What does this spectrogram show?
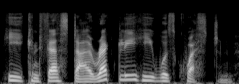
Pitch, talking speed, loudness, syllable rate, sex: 160 Hz, 150 wpm, -18 LUFS, 5.3 syllables/s, female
